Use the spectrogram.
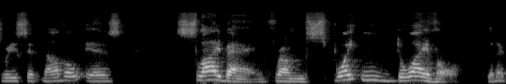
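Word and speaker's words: Spuyten Duyvil: And most recent novel is Slybang from Spoiten Duyvel. Did I pronounce that correctly?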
